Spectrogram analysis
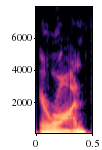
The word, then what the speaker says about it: Iran: And we wanted to shed a light on what's going on in, do you pronounce it Iran or Iran? Iran.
